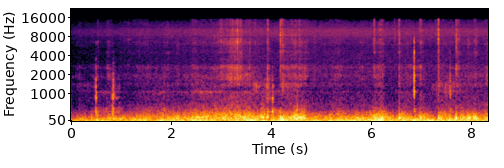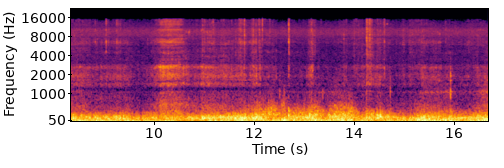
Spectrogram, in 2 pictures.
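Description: Inline skate wheels (90 mm Undercover urethane wheels) rolling over asphalt: a steady low rumble with scattered clicks, mixed with some wind on the microphone.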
